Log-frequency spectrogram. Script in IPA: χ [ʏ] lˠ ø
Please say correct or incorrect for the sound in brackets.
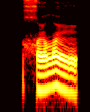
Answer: correct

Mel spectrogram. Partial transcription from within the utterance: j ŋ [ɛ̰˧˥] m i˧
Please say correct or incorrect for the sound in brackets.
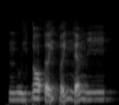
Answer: correct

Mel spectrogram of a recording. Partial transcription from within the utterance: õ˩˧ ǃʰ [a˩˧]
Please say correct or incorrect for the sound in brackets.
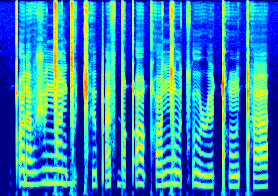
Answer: correct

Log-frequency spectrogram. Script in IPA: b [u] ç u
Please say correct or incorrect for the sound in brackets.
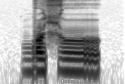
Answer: incorrect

